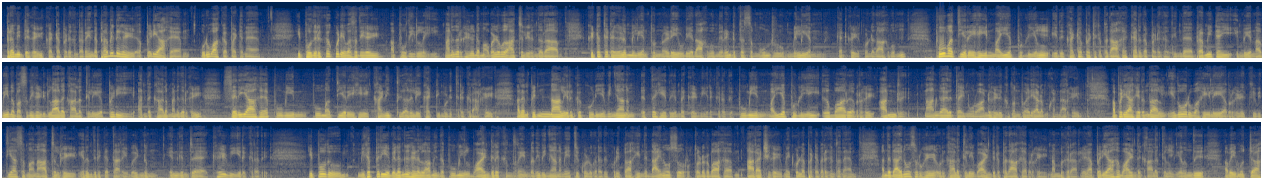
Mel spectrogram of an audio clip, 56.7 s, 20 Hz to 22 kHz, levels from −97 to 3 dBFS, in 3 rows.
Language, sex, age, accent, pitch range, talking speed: Tamil, male, 50-69, native, 90-115 Hz, 120 wpm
